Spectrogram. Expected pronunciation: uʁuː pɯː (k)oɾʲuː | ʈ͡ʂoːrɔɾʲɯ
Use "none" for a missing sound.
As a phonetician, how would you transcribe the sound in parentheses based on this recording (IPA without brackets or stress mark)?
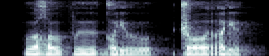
ɡ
